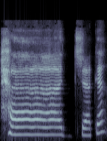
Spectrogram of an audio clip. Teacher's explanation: ہا کو لمبا کرتے ہوئے جیم سے ملانا ہے اور پھر پڑھنا ہے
